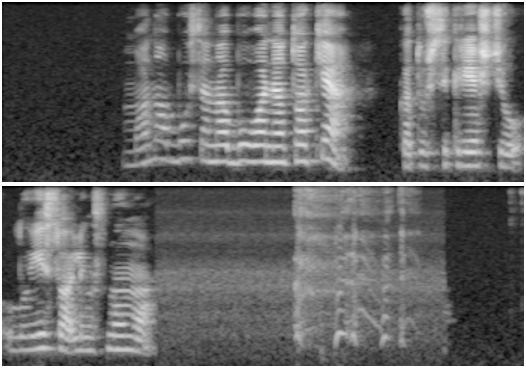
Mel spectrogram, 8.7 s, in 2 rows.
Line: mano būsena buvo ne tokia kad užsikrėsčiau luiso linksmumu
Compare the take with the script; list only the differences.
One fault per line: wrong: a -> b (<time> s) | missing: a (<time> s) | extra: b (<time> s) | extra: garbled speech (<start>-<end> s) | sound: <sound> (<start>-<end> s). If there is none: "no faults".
sound: cough (6.8-7.9 s)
